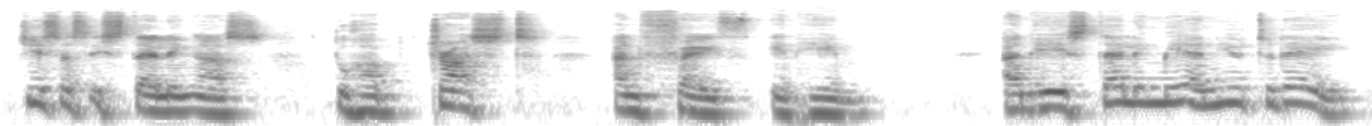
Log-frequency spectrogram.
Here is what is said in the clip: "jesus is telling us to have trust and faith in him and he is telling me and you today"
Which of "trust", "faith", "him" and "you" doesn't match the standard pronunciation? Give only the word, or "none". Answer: none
